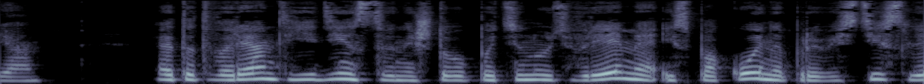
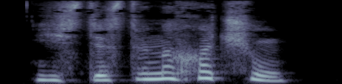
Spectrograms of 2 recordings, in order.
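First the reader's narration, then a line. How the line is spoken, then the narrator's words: Mildly irritated. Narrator (Russian): несколько раздраженно подтвердил он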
